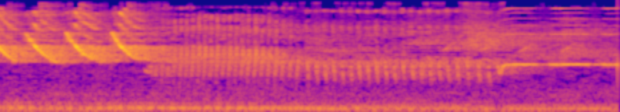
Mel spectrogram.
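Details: A loudly singing canary of the AF series gives a fast trill of three or four high notes, then a pause and a long, steady, pure whistled tone near the end.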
